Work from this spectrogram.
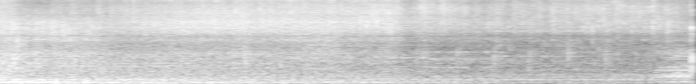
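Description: Confringo, a fiery blast spell in the Hogwarts Legacy video game, bursts with a heavy low rumble that roars and slowly trails off over several seconds, with no talk.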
